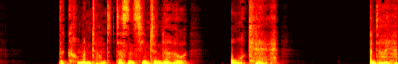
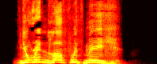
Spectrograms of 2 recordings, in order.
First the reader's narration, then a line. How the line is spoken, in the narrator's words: I shout at her now because I'm so angry at her for loving me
